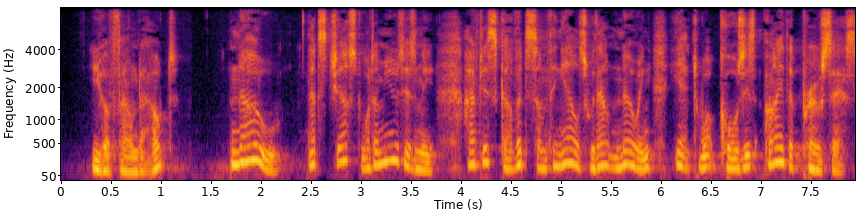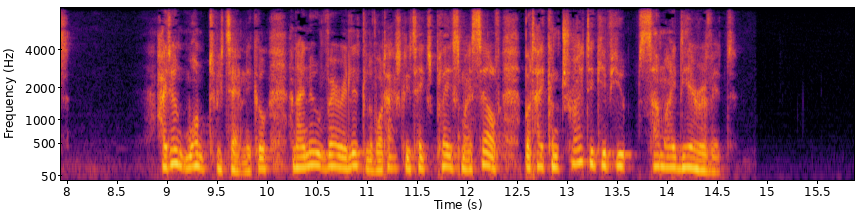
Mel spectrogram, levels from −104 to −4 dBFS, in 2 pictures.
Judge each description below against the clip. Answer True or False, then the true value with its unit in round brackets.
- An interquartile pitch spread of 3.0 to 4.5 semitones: False (4.9 semitones)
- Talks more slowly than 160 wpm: False (195 wpm)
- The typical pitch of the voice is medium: True (150 Hz)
